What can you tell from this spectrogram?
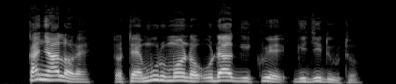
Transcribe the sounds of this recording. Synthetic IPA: kaɲalɔɾɛ | tɔtɛmuɾumɔndɔʔʊdaɡɪkweɡɪd͡ʒiduto

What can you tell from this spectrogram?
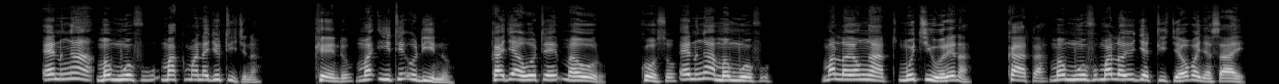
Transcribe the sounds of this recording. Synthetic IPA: ɛnŋamamwofumakmanad͡ʒotit͡ʃna̰ | kendomaʔiteodino̰ | kad͡ʒawotemaoɾ̰ | kosoɛnŋamamwofu | malɔjɔŋatmot͡ʃiwoɾena̰ | katamamwof̬umalɔjɔd͡ʒatit͡ʃjahɔvaɲasajḛ

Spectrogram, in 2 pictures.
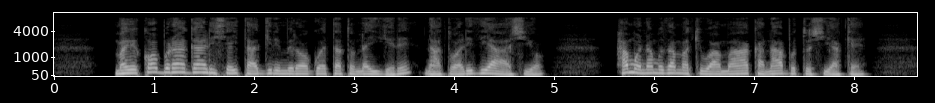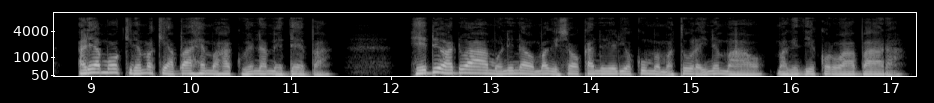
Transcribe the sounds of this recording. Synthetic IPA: maɣekɔboɾaːɡaɾiɕiaitaɡiɾimeɾɔːɡɔɛtatonaiɣeɾenaːtwaɾiðiaːɕiɔ | hamwɛnamoðamakiwamaːkanaːbotoɕiakɛ | aɾeamɔkiɾɛmakeabaɦɛmaɦakuɛnamɛdɛba | heːdeɔadoaːmɔninaɔmaɣeɕɔːkaneɾeɾiɔkuːmamatoːɾainemaɔmaɣeðiekoɾoabaːɾa

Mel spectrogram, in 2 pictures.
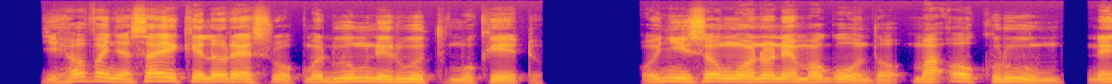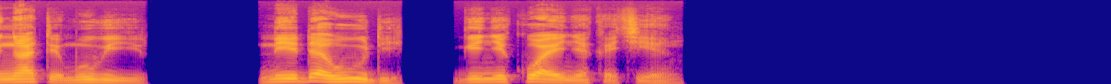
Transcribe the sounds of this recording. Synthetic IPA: d͡ʒɛɦɔvaɲasajekeloɾɛsɾwokmadwoŋneɾwot̪moketo | oɲis̬oŋwɔnɔnɛmɔɡʊnd̪ɔmaʔɔkɾumnɛŋatemowiɾ | nɪdaudi | ɡɪɲɪkwaɛɲakat͡ʃjḛŋ

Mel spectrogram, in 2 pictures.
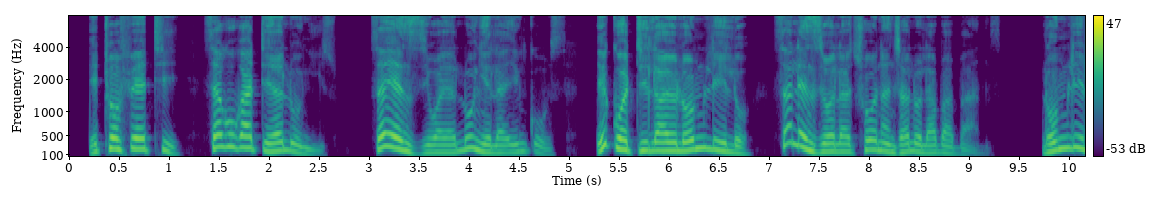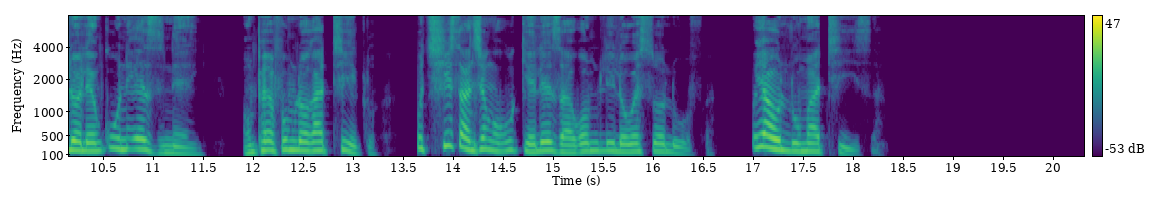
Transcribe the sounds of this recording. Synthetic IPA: itʰɔfetʰi | seɣuɣad̥ʱɛjaluŋiswa | sɛjend͡zʱiwajaluŋɛlaiŋkʼoːsi̥ | iɡ̥ʱod̥ʱilajɔlom̩lilɔ | sɛlend͡zʱiwalat͡ʃʰʼɔnand͡ʒʱalɔlaβaβa̰ːnd͡zʱa | lom̩lilɔleŋkʼuniezineŋi | um̩pʰefum̩lɔɣatʰiːǁɔ | ut͡ʃʰʼisand͡ʒʱɛŋoɣuɡ̥ʱɛlɛzaɣom̩lilɔwɛsolufa | ujawulumatʰiːsa

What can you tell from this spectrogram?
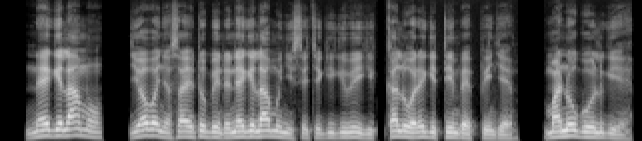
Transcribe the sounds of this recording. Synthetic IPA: nɛɡɪlamɔ | d͡ʒɪɔvaɲasajetobendenɛɡɪlamɔɲiset͡ʃeɡiɡiweiɡikalwɔɾɛɡɪtɪmbɛpɪɲd͡ʒɛ | manoɡolɡɪjɛ

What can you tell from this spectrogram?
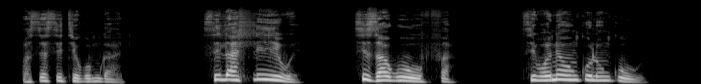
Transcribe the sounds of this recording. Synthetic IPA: ɔsesitʰiɣum̩ɣaːkʰɛ̥ | silaɬiːwɛ | sizaɣuːfa | siβɔnɛuŋkʼuluŋkʼuːlu

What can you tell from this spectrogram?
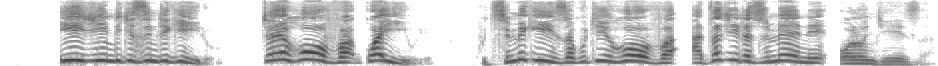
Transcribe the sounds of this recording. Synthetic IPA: it͡ʃindit͡ʃizindik̬iɾɔ | t͡ʃajɛɦɔvakwaiwɛ | kut͡sʰimikizak̬ut̬ijɛɦɔvaːd͡zat͡ʃitazimɛnɛwalɔnd͡ʒɛːza̰

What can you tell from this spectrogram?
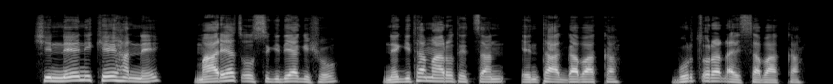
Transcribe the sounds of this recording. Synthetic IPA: ʃɪnːe̞ːnɪke̞ːɦɐnːɛ | maːɾɪjɐt͡sʼo̞ːsːɪɡɪd̪ɪjaːɡɪʃɔ | nɛɡɪt̪ɐmaːɾɔt̪ɛt͡sːɐnɛnt̪ːɐːɡːɐbaːkːɐ | bʊɾt͡sʼːɔɾɐɗɐjsːɐbaːkːɐ

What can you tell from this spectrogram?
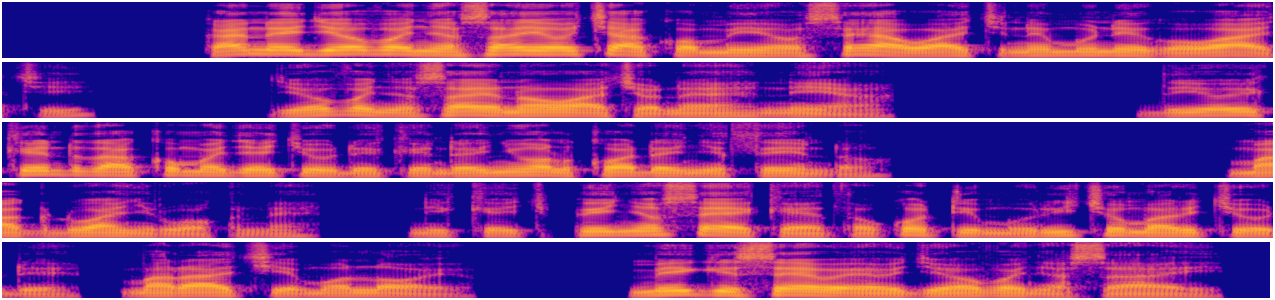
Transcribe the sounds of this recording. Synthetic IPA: kanɛd͡ʒɛhɔvaɲasajeɔt͡ʃakɔmɪjɔsɛawat͡ʃnɛmoneɡɔwat͡ʃɪ | d͡ʒɛhovaɲasajenɔwat͡ʃɔnɛnɪa̰ | d̪ɪjɔikendd̪akɔmad͡ʒat͡ʃodekendeɲwɔlkɔdɛɲɪt̪ɪndɔ | maɡdwaɲɾwɔknɛ | niket͡ʃpɪɲɔsɛkɛt̪ɔkotimoɾit͡ʃomart͡ʃodemaɾat͡ʃjemɔlɔjɔ | mɪɡɪsɛwɛjɔd͡ʒɛhɔvaɲasajḛ

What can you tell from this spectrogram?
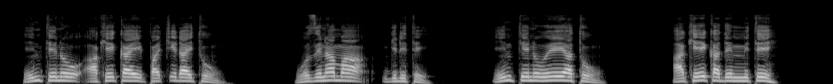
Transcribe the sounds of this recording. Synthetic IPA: ʔɪnt̪ːɛnoʔɐkeːkːɐjpɐt͡ʃʼːɪd̪ɐjt̪o̰ː | wɔzɪnɐmaːɡɪd̪ɪt̪ɛ̰ | ʔɪnt̪ːɛnɔweːjɐt̪o̰ː | ʔɐkeːkːɐd̪ɛmːɪt̪e

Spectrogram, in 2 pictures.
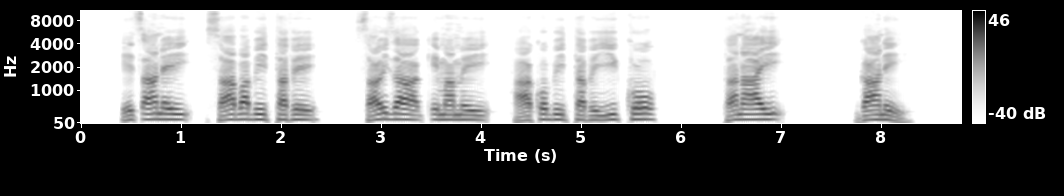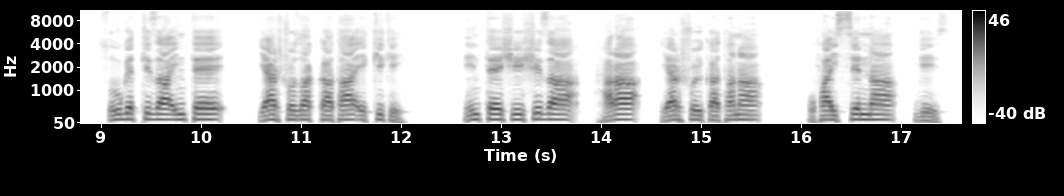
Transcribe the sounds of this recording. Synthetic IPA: ʔɛt͡sʼaːnɛj | saːbɐbiːt̪ːɐfɛ | sɐwɪzɐkʼɪmɐmɛj | haːkɔbiːt̪ːɐfɛjiːkːɔ | t̪ɐnɐːj | ɡaːnej | t͡sʼuːɡɛt̪ːɪzaɪnt̪ːɛ | jɐɾʃɔzɐkːɐt̪ɐɛkːɪkḛ | ʔɪnt̪ːɛʃiːʃːɪza | hɐɾɐ | jɐɾʃɔjkːɐt̪ɐnɐ | ʔʊfɐjsːɛnːɐɡeːs

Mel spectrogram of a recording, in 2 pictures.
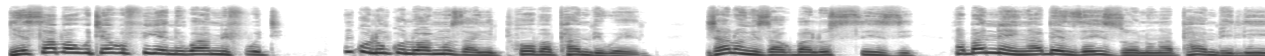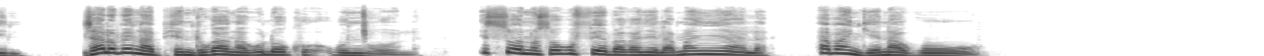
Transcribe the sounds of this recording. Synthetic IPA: ŋɛsaβauɣutʰeɣufiɣeniɣwamifutʰi̥ | uŋkʼuluŋkʼuluwamuzaŋitʰɔβapʰambʱiɣwenu | nd͡ʒʱalɔŋizaɣuβalosizi | ŋaβaneŋiaβɛnd͡zʱɛizɔnɔŋapʰambʱilini | nd͡ʒʱalɔβɛŋapʰendʱuɣaŋaɣulɔkʰɔuɣuŋ͡ǀʱɔːla | isɔnɔsoɣufɛβaɣaɲɛlamaɲalaː | βaŋɛnaɣuː

